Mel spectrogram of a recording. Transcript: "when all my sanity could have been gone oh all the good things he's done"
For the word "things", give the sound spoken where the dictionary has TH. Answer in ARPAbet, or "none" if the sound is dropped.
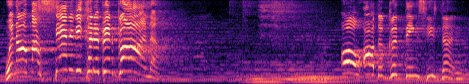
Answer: TH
